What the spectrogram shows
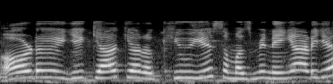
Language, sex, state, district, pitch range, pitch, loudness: Hindi, female, Bihar, Katihar, 295-325 Hz, 305 Hz, -13 LUFS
